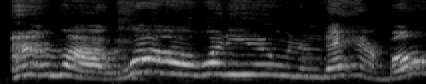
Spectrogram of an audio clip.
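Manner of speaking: mock-alarmed country Texan voice; put-on Texan accent. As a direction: challenge an intruder in a hammed-up Texas accent. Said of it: "I'm gonna change accents for a while".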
